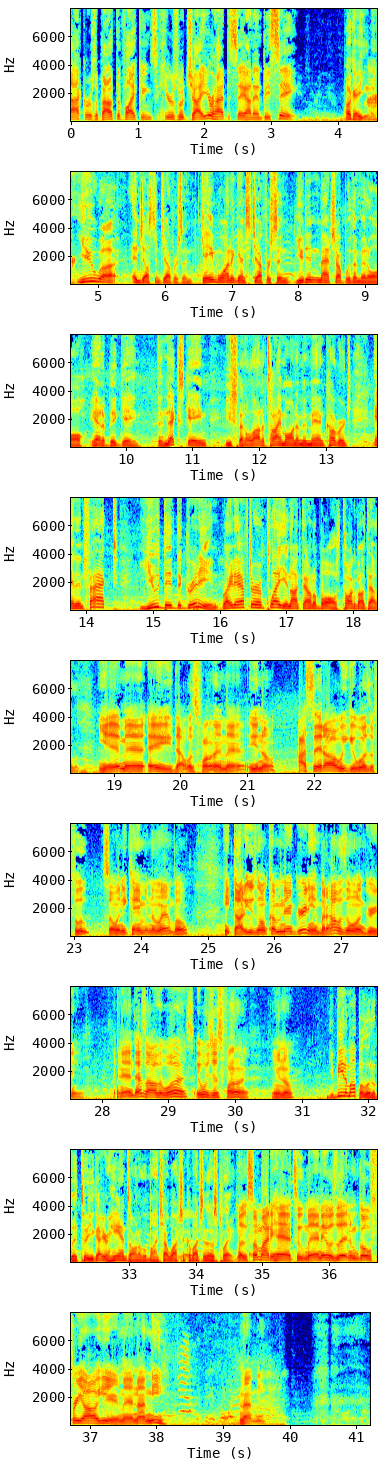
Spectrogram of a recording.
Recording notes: Live from the Pleasant View Golf Course for the Short Game Golf Outing in partnership with Community Around the Children's Hospital.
